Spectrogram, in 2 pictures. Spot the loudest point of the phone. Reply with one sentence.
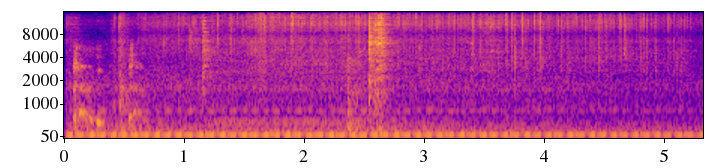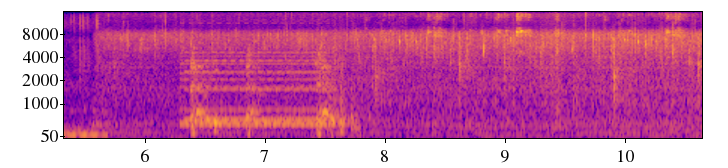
The loudest moment of the phone is at 7 seconds.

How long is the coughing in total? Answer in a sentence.
You can hear the coughing for 2 seconds altogether.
